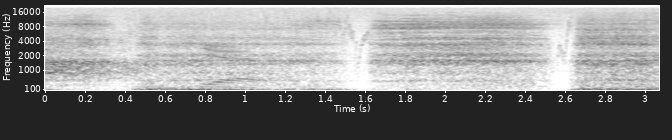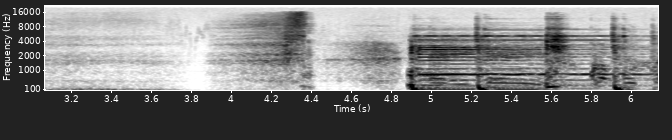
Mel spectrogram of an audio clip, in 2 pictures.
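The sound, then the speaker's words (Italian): Heavy, rasping breaths repeat in slow pulls and exhales, fairly loud, at the end of a song, before a burst of bright music with instruments cuts in near the end. “Per un attimo pensavo che il respiro Fosse eravate nostro.”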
